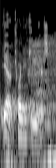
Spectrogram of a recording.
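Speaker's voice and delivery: ordinary talk, nothing marked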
